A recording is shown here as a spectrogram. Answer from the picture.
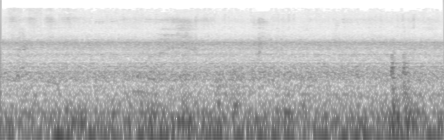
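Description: Passenger train running, heard from inside the carriage: a steady low rumble from the wheels on the track.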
